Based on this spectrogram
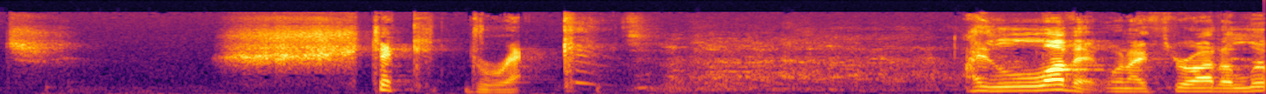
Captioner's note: audience laughs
